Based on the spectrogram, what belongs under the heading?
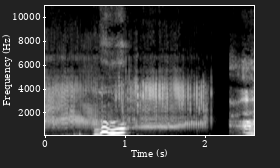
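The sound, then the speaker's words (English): A voice imitates a fart with a long, breathy, sputtering raspberry, briefly bending into a squeaky wavering whine, then cutting off before another burst starts. “You're like the Robert De Niro of fart acting.”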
